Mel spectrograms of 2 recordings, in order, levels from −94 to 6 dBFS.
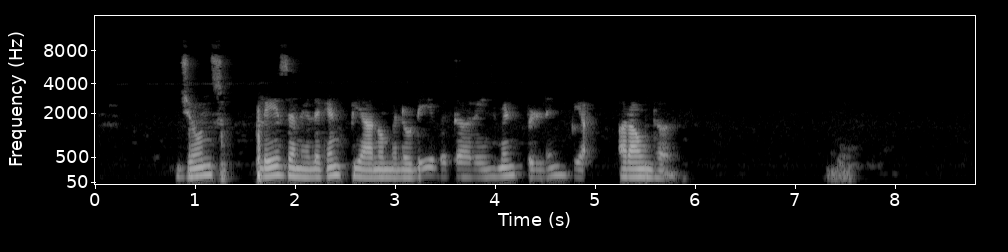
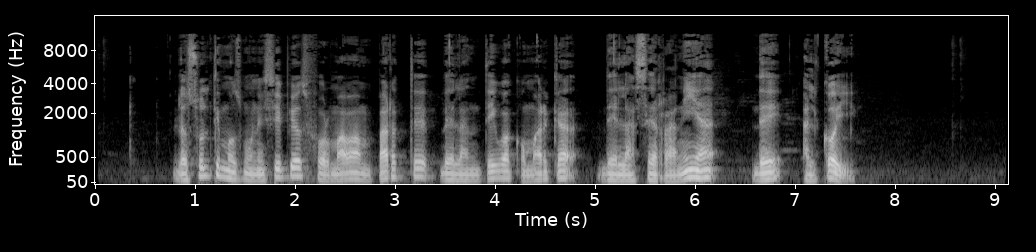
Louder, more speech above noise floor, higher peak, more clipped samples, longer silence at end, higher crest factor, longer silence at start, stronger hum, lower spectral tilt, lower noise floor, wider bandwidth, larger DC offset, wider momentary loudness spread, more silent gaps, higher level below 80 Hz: second, -34 LUFS vs -21 LUFS; first, 51 dB vs 45 dB; second, -12 dBFS vs -2 dBFS; neither; second, 1.25 s vs 1.55 s; about the same, 24 dB vs 20 dB; about the same, 0.8 s vs 0.8 s; neither; about the same, -7 dB/octave vs -6.5 dB/octave; first, -85 dBFS vs -65 dBFS; second, 7.6 kHz vs 11.5 kHz; neither; first, 15 LU vs 7 LU; neither; second, -72 dBFS vs -40 dBFS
